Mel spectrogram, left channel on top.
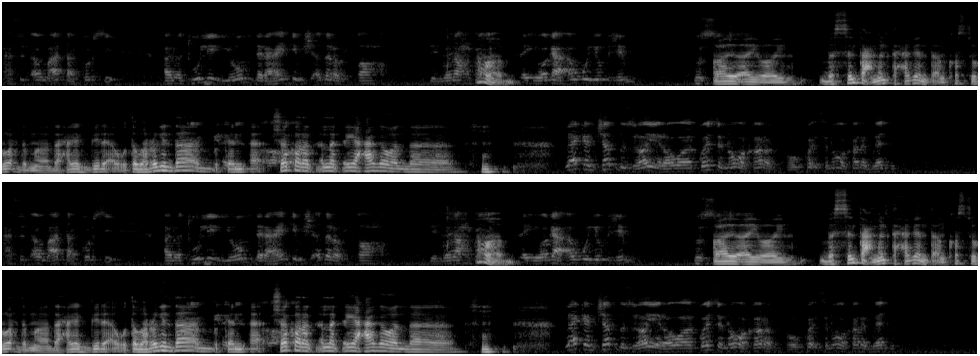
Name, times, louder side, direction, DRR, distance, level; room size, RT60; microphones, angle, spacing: voice 1, 0.0-3.8 4.3-4.9 5.2-6.3 6.9-7.3 11.5-12.1 12.3-12.8 15.4-18.7, equal, ahead, 0.8 m, -44 dB
voice 2, 7.1-14.7 15.0-15.2, right 2 dB, 15° right, 0.3 m, -29 dB
5.7 x 2.2 x 4.2 m
head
